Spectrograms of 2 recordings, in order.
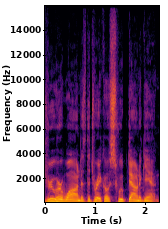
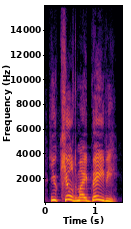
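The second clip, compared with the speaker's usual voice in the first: high, loud accusation; furious shout; 12 semitones higher, 4 dB louder than usual. Acted. Roan beating the witch, furious cry. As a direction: hurl it at the killer.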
